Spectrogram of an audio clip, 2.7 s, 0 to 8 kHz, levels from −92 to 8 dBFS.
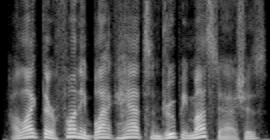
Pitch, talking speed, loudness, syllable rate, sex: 150 Hz, 200 wpm, -17 LUFS, 5.2 syllables/s, male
